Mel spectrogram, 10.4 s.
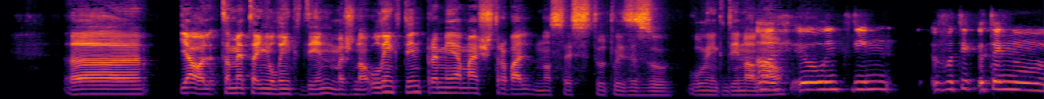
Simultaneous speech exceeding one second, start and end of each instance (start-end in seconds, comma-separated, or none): none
